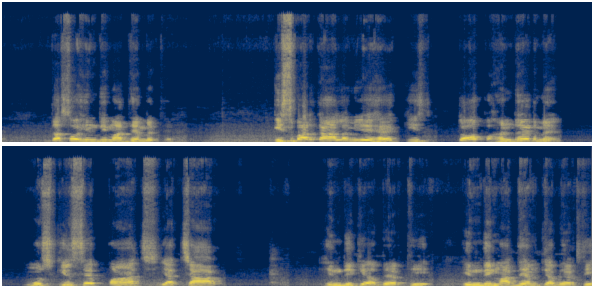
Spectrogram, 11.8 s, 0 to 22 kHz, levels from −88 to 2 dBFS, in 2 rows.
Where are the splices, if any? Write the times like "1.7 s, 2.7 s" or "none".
none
